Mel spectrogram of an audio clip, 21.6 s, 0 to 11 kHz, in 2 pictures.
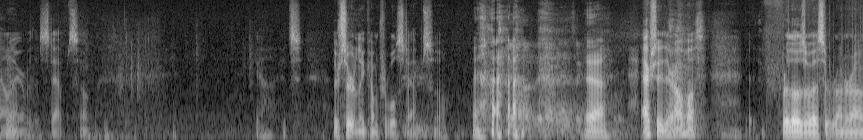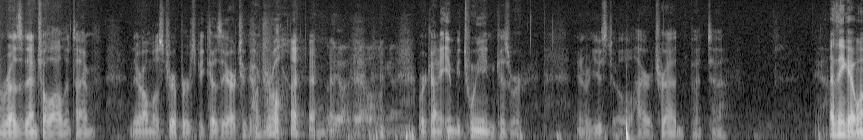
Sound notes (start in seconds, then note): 6.1 audience laughing; 14.0 laughing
